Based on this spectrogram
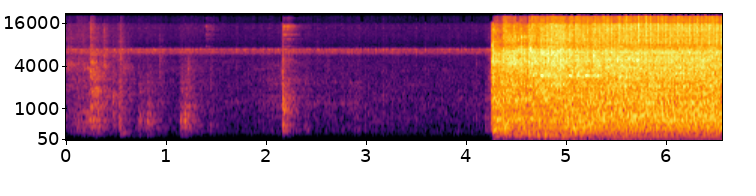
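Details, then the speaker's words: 7-year-old MTD Murray riding mower, oil a little low, first start: quiet clicks, then catches and holds a strong, steady, even roar with no misses or knocks; runs like a top. "now I got h make sure it moves forward and backwards here that's nice man that thing runs like a top"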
